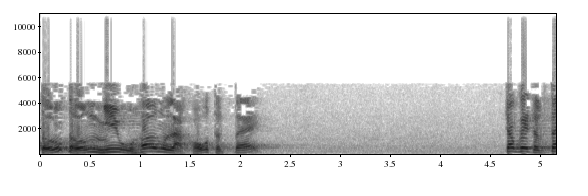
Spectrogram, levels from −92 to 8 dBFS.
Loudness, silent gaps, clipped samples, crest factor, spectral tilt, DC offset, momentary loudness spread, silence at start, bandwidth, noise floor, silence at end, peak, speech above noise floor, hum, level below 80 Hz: -11 LUFS; none; 0.3%; 12 dB; -5.5 dB/octave; under 0.1%; 7 LU; 0 s; 11 kHz; -46 dBFS; 0 s; 0 dBFS; 36 dB; none; -50 dBFS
